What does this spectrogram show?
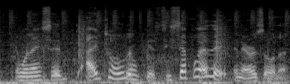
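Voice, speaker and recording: A woman talking at a fairly quick pace with music in the background. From Mexican-American. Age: 80s+. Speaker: civil rights activist. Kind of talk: interview answer.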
